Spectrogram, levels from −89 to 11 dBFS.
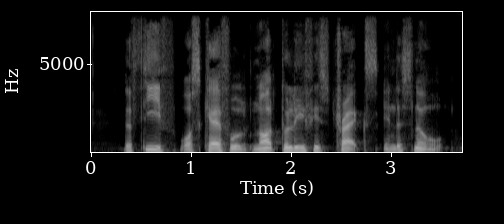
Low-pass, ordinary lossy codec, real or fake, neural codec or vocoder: none; none; fake; codec, 16 kHz, 2 kbps, X-Codec, WavLM features, trained on Multilingual LibriSpeech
